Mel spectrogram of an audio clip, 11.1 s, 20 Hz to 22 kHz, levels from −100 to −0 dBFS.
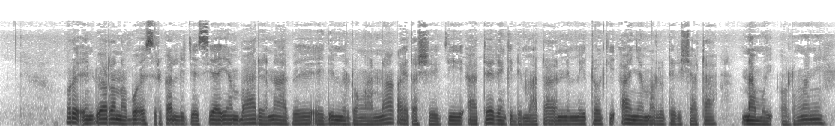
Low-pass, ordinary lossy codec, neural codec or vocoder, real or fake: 19.8 kHz; MP3, 48 kbps; vocoder, 44.1 kHz, 128 mel bands every 256 samples, BigVGAN v2; fake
